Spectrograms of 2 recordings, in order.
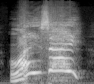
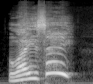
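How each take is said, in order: First: Very high, loud falling Lazy?; second, more indignant; outraged echo. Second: High, loud rising Lazy?; first indignant echo; offended question. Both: A narrator's reading. Coaches offended, repeating.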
